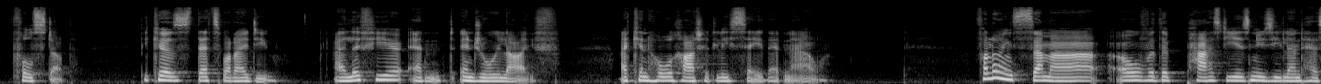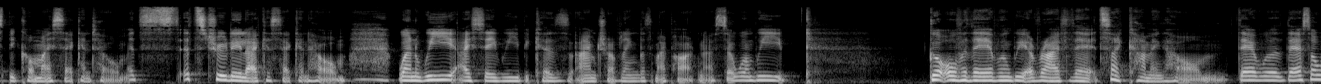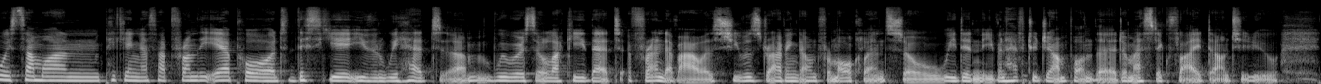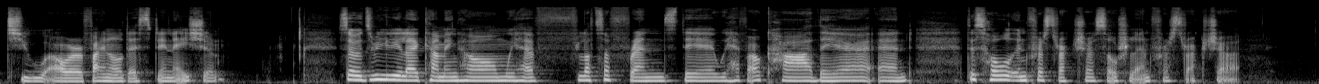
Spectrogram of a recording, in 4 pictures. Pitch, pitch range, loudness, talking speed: 175 Hz, 160-185 Hz, -19 LUFS, 160 wpm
